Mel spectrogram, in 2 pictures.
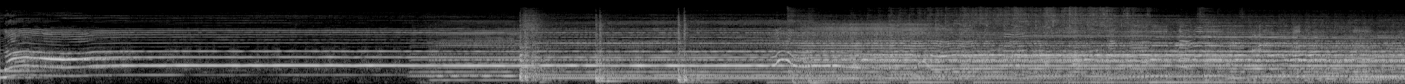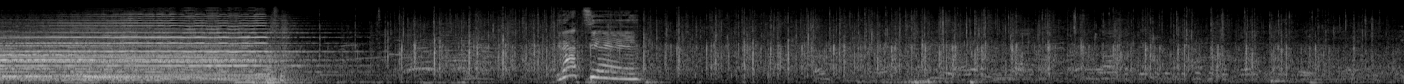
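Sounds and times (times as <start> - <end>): woman singing: 0.0 - 13.3
big band playing: 4.1 - 18.0.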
